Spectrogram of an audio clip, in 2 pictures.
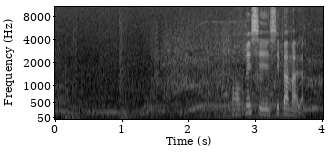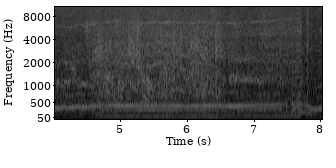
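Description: A V8 supercar engine in a racing video game drones and revs steadily, with a brief burst of tire squeal, while someone talks over it.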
